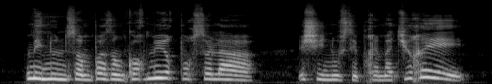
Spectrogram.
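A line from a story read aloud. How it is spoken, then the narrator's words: Almost pleading voice. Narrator (French): observa-t-il d'une voix presque suppliante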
